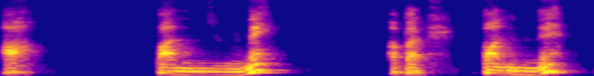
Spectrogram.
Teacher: All the N's have nasal sounds. The vowel next to them all have nasal sound.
